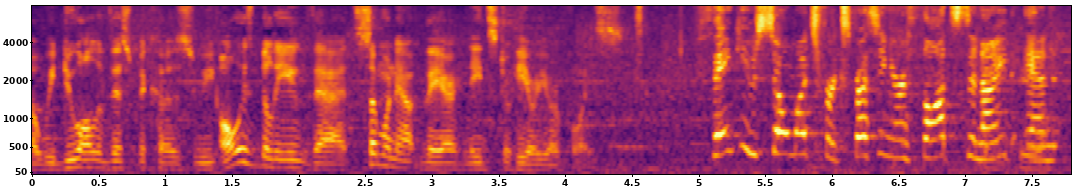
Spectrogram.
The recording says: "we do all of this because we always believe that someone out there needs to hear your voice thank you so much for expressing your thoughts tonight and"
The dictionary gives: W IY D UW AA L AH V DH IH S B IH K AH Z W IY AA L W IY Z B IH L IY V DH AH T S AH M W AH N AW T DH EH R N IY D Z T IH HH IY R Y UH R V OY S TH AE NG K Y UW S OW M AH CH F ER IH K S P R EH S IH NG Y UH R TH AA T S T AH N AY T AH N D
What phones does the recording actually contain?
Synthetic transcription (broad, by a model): W IY D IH AA L AH V DH IH S B IH K AH Z W IY AA L W IY Z B IH L IY V DH AH T S AH M W AH N AW T DH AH R N IY D Z T IH HH IY R Y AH R V OY S TH AE NG K Y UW S OW M AH CH F ER IH K S P R EH S IH NG Y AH R TH AA T S T AH N AY T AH N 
